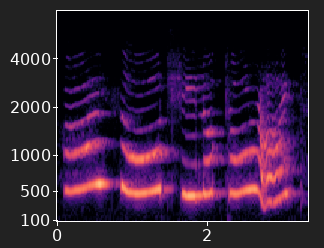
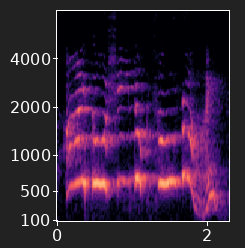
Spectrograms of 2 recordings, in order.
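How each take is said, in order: First: High, loud, slow dreamy voice; dopey ghost. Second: Very high, loud mocking disbelief; incredulous echo. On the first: Edmund the ghost mooning over the girl, dreamy. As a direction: drift through it like a mooning boy ghost. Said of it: "in an irritating way". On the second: Girl mocking Edmund's words in disbelief. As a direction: echo it back, scandalised. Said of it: "I couldn't believe what I was hearing". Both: A narrator's reading.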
